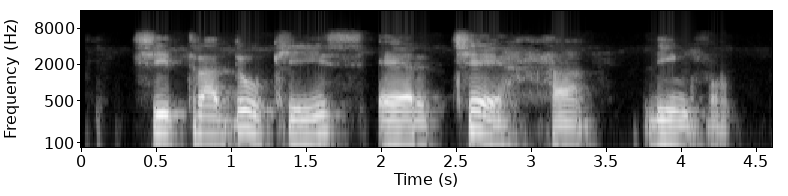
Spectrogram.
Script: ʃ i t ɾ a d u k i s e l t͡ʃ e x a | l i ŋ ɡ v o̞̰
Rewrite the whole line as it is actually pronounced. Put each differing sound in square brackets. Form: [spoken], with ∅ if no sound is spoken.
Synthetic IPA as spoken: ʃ i t ɾ a d u [kʰ] i s e l t͡ʃ e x a | l i ŋ ɡ v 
